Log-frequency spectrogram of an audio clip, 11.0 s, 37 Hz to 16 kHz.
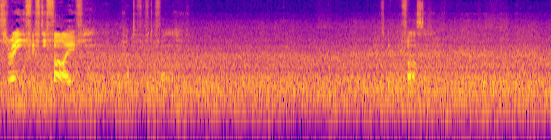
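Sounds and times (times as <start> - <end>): tyres droning over road ridges: 0.0 - 11.0.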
